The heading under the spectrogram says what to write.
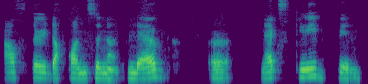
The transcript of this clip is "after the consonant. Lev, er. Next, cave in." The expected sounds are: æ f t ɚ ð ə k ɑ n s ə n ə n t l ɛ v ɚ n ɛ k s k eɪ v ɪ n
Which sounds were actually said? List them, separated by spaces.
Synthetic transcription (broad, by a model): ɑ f t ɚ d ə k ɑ n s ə n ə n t l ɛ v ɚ n ɛ k s k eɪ p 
